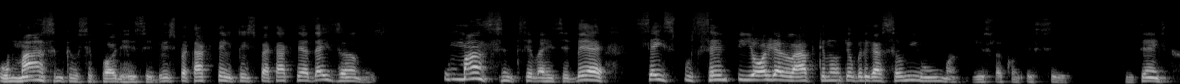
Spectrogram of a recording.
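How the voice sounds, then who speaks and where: In a quiet background, a man with a high pitch speaks at a fairly quick pace with lively intonation. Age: 60s. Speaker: clown and theatre director. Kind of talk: meeting discussion. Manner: animated.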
